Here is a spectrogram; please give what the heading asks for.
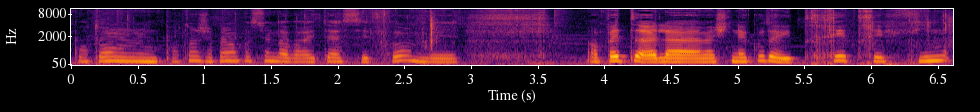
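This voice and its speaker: A woman from France walks viewers through a crafting project in a relaxed, chatty way. She often stops on fillers and starts her sentences over. Her voice sits fairly high yet sounds mellow and warm. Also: normal speed, soft background music. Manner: chatty, many fillers and restarts. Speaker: craft video creator. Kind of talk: casual crafting tutorial.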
